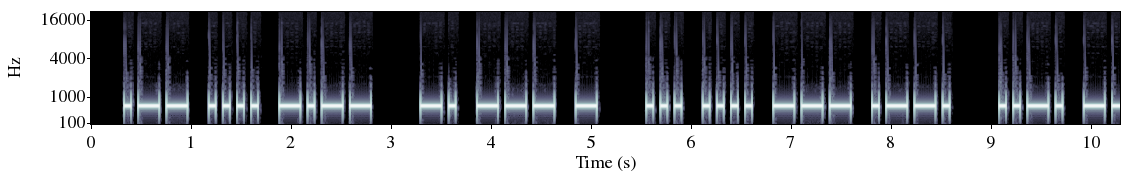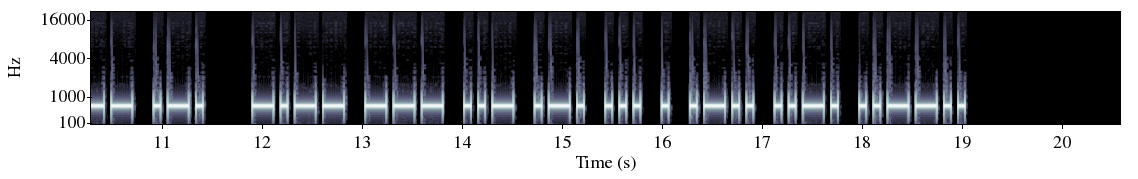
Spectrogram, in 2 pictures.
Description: Morse code, heard as a keyed tone, about 17 wpm, 700 Hz. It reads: WHY NOT SHOP FOR YOURSELF?
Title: Sentences from Top 1600 Words 17wpm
